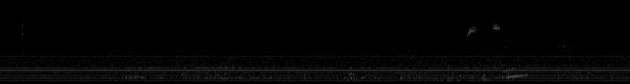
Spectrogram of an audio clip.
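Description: Near silence with a steady electrical mains hum. A faint tick comes just after the start, and a couple of small handling clicks come about five seconds in.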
